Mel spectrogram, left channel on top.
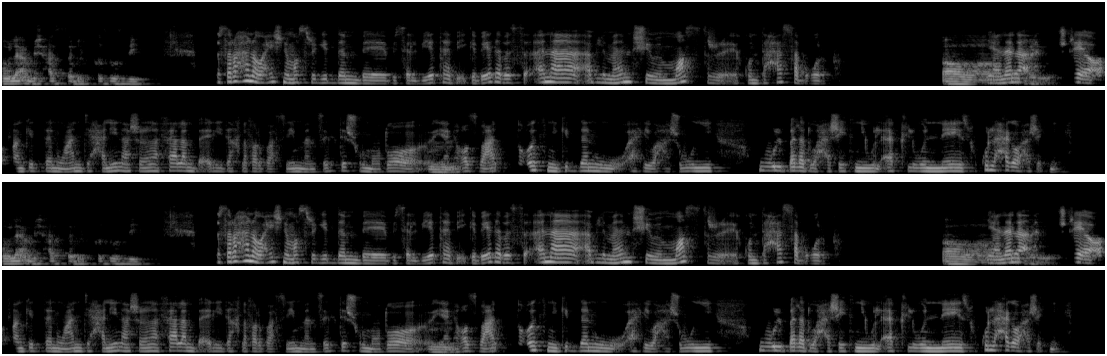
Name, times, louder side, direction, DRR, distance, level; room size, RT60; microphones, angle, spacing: voice 1, 0.0-1.4 9.4-10.5 15.3-15.6, left 3 dB, 55° left, 1.2 m, -37 dB
voice 2, 1.6-8.2 9.8-10.3 10.7-21.7, right 1 dB, 5° right, 0.6 m, -35 dB
9.4 x 9.2 x 2.5 m
head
